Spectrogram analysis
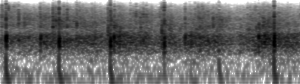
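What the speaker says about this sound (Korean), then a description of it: "박수 한번 할까요?" Church congregation applauding after a prayer, scattered individual claps with a distinct rhythmic pattern, fairly soft and thin rather than a full roaring ovation.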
